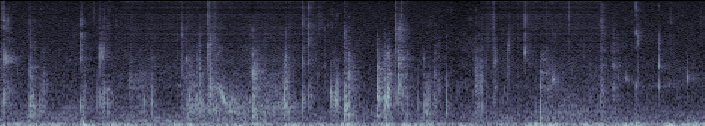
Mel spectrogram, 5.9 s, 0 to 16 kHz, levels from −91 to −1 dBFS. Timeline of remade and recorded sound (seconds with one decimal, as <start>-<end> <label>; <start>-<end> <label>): 0.0-1.0 recorded; 1.0-2.7 remade; 2.7-4.0 recorded; 4.0-5.0 remade; 5.0-5.9 recorded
